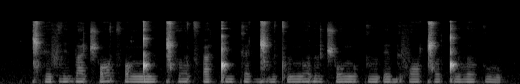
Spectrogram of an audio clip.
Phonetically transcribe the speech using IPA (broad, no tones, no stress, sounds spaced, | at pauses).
ǁʰ e f l i b a t͡ʃʼ ɔ t͡sʼ ɔ ŋ͡ǃ ɯ ǁʰ ɤ t͡sʼ a ǃ i k ɛ ɡ͡ǁ ɯ tʼ ɯ ŋ ɤ ɗ ɯ t͡ʃʼ o ŋ o k ɯ ʔ e b e f ɔ ǁ ɤ ǃ ɯ l ɤ k u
